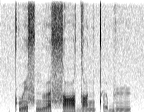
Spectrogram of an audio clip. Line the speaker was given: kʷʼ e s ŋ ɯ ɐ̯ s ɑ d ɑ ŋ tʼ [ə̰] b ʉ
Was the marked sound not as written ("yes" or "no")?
no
